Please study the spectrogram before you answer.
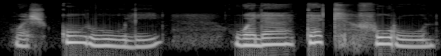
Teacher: کیف پر ہمس اور ساکن کے بعد فا، فا پر زور. تکفرون، رو چار حرکہ ہوگا، مد عربی سکون.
